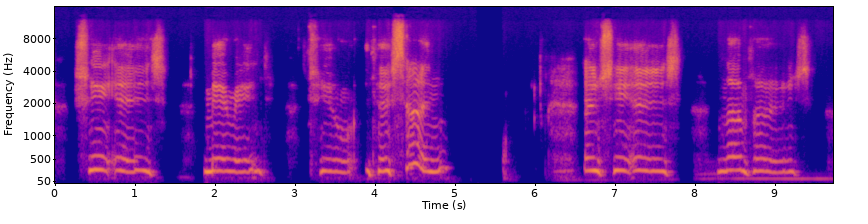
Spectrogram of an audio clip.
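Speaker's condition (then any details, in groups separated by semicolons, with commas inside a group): ALS; swallowing lost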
